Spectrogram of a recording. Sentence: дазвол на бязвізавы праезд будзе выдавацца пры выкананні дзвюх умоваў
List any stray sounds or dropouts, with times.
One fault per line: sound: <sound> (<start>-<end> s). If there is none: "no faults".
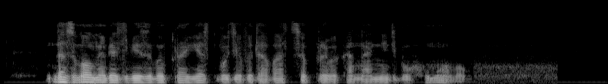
no faults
